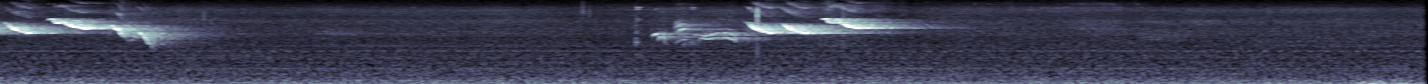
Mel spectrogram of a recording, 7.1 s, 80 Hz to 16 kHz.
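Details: Hybrid of yellow-eyed canary and Timbrado, hatched in November 2012 and kept as a pet, delivering two rapid high-pitched trilling phrases separated by about three seconds of near silence.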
